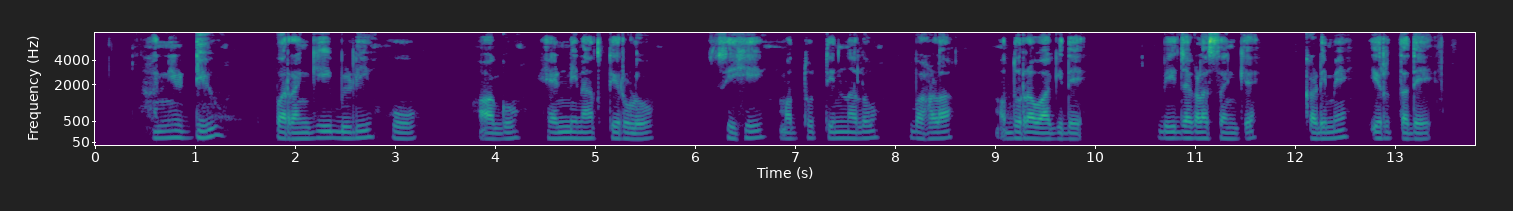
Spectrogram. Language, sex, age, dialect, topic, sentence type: Kannada, male, 18-24, Mysore Kannada, agriculture, statement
